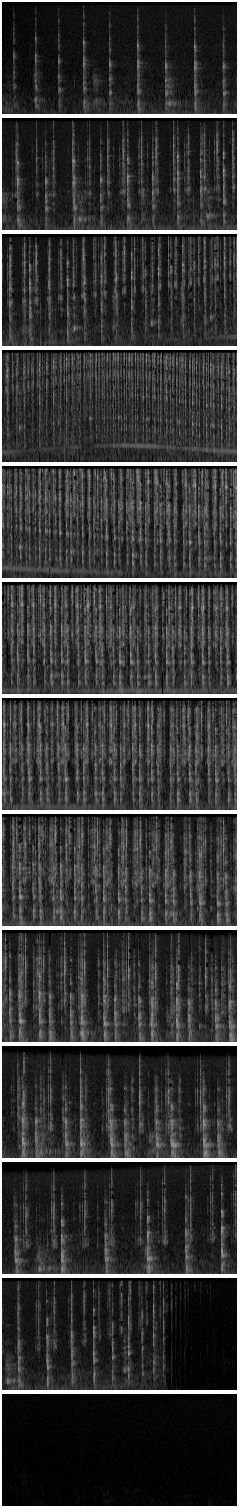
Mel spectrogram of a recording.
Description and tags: crazy toy
to make it sound weird and meancing. It's a mix of clocks with pitch changed in various ways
